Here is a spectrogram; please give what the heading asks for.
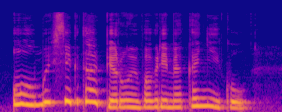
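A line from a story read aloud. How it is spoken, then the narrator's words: Joyful. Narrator (Russian): радостно сказала Рита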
